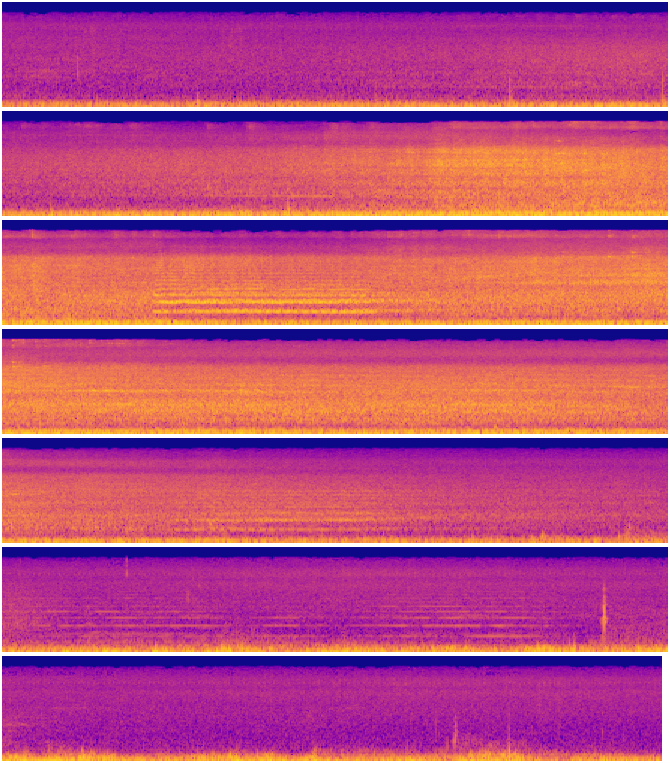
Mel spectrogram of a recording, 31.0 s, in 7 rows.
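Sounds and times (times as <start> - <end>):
train rumbling past: 0.0 - 31.0
locomotive horn: 9.8 - 11.9, 18.7 - 20.5, 22.3 - 26.0.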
